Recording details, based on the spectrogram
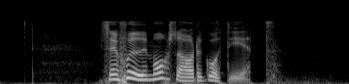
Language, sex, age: Swedish, female, 54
